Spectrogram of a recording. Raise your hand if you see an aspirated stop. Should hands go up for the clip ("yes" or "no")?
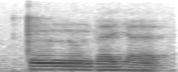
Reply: no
